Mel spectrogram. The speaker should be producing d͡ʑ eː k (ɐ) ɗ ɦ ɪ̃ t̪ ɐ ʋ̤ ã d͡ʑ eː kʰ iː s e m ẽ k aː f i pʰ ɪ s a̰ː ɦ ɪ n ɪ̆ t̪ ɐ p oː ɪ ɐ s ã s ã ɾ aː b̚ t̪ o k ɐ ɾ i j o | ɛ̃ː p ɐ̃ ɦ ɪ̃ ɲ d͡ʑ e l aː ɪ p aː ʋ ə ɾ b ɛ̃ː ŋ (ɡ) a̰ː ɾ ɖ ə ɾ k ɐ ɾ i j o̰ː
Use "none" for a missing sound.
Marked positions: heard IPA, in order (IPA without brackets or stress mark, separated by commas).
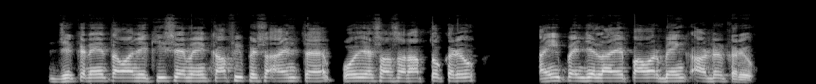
ə, k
